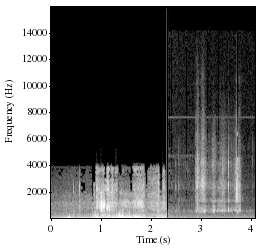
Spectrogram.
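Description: Handling noise of a small action camera: scraping and rustling against its microphone over a low rumble. About halfway through, the sound cuts abruptly to a quieter recording with a few short rustles.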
